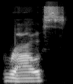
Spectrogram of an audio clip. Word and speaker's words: Rouse: name correct no worries it's rouse like mouse but with an r yeah i'm so sorry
